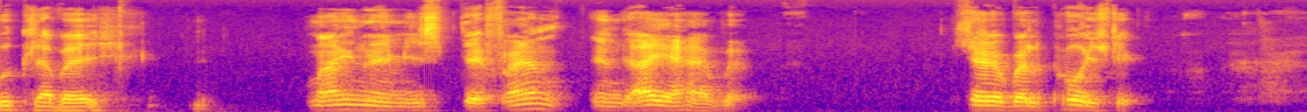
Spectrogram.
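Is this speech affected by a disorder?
Yes: cerebral palsy.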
